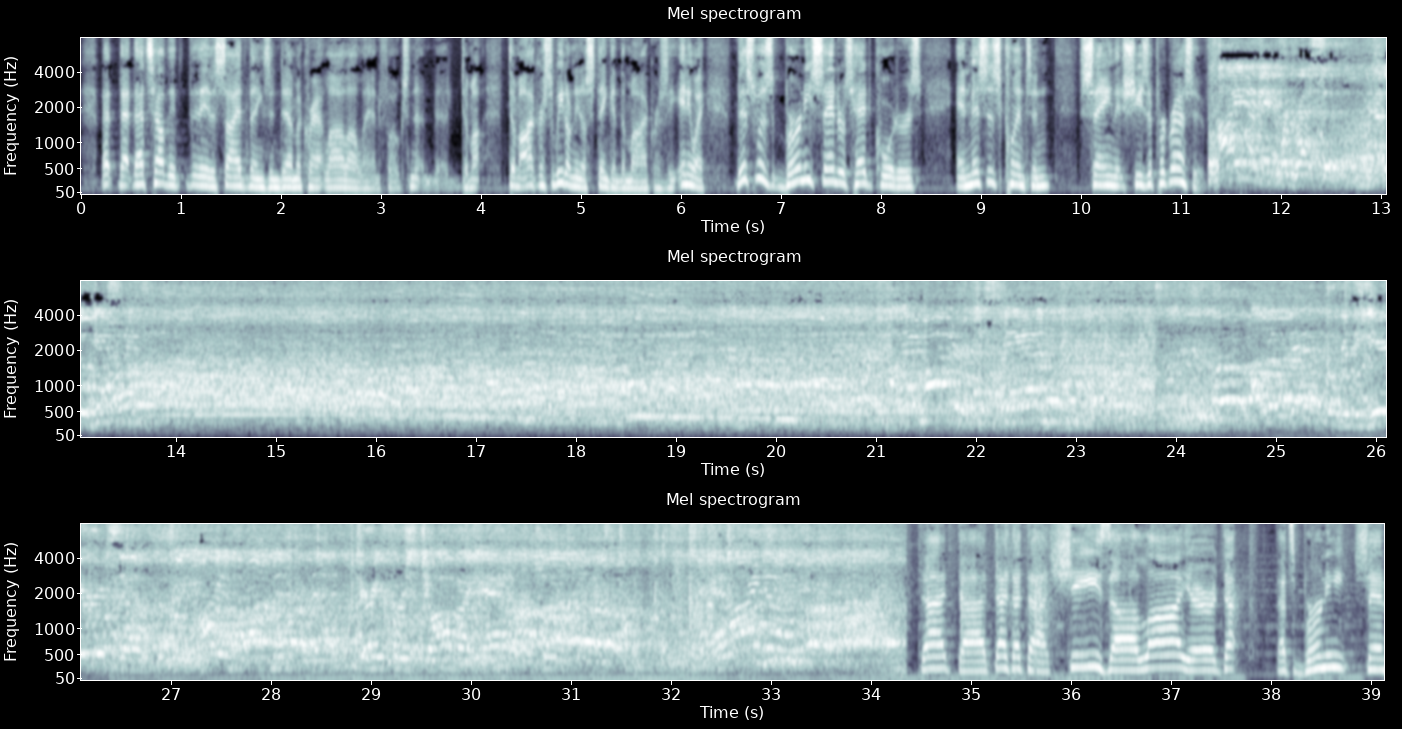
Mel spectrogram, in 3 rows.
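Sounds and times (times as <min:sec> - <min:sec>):
speech: 0:00.1 - 0:13.4, 0:34.7 - 0:39.1
crowd booing: 0:11.3 - 0:34.4.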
